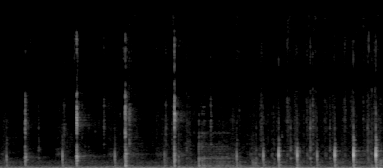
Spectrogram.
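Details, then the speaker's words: Alfa Romeo Twin Spark engine, timing belt area: sharp uneven metallic knocks, about three a second, as an SKF balance belt tensioner bounces back and hits its stop once the engine is warm, despite readjusting and lowering it. "I've tried readjusting this a couple of times. I've tried even lowering it down, but yet every time I run it up and it gets warm, it seems to be bouncing back up and hitting it."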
